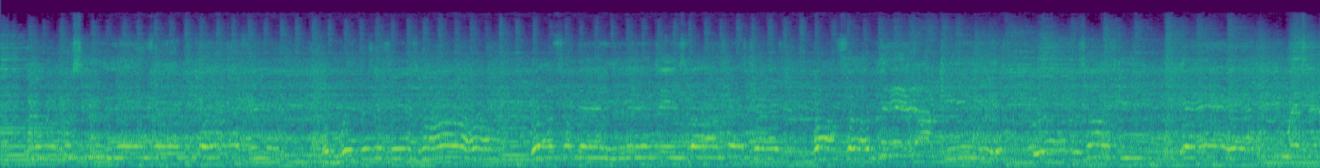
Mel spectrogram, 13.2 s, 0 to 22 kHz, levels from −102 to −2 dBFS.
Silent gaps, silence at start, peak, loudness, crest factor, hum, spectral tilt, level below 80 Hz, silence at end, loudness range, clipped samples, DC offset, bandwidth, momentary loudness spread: none; 0 s; -10 dBFS; -25 LUFS; 14 dB; none; -4.5 dB/octave; -46 dBFS; 0 s; 1 LU; under 0.1%; under 0.1%; 15.5 kHz; 3 LU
